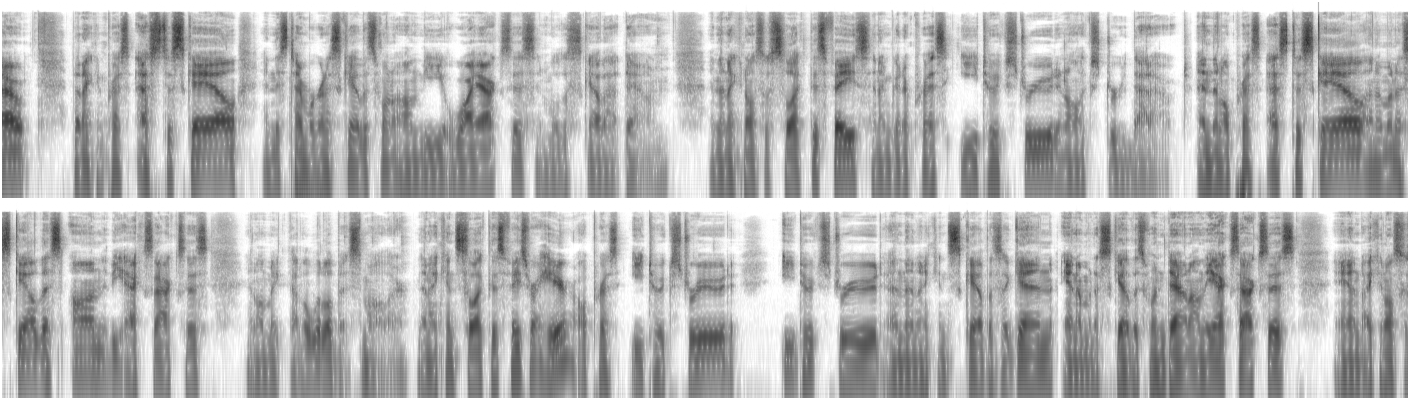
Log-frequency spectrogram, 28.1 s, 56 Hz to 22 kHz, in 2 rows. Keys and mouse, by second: 0.2 middle click, 1.3 s, 1.9 x, 3.3 y, 5.4 click, 5.7 click, 7.3 click, 7.9 click, 10.6 e, 11.7 click, 11.9 s, 13.8 x, 16.8 click, 17.2 middle click, 17.5 shift+click, 17.9 click, 18.5 click, 18.9 click, 20.1 r, 20.8 click, 22.4 click, 22.4 e, 23.0 s, 23.4 x, 24.8 s, 25.0 x, 26.2 click, 26.8 click, 27.9 s.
